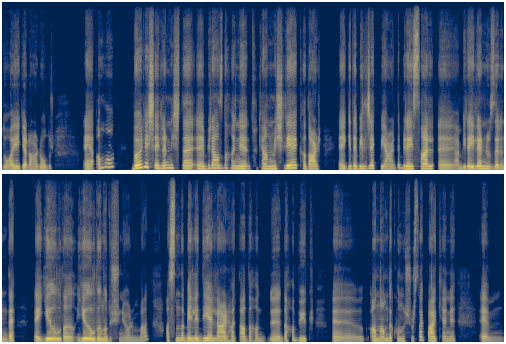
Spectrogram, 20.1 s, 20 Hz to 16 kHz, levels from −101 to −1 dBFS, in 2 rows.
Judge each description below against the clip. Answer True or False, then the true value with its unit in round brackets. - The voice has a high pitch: True (195 Hz)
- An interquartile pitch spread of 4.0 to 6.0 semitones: False (2.8 semitones)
